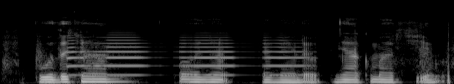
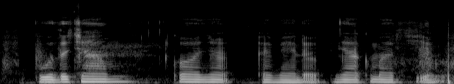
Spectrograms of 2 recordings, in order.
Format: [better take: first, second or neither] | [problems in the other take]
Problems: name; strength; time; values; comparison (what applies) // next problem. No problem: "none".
second | noise reduction (neural mask model RNNoise)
